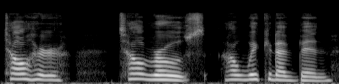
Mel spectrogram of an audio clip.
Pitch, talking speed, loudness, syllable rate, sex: 210 Hz, 105 wpm, -17 LUFS, 3.7 syllables/s, female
